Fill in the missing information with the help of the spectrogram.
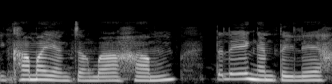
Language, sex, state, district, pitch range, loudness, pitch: Wancho, female, Arunachal Pradesh, Longding, 180-220 Hz, -16 LUFS, 195 Hz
